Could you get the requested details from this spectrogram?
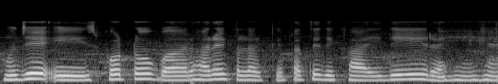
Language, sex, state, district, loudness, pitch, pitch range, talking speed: Hindi, female, Madhya Pradesh, Umaria, -15 LUFS, 210 Hz, 200-230 Hz, 145 wpm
